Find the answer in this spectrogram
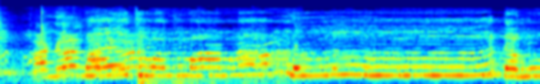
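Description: A woman singing a Tày-Nùng folk song into a microphone. After a few short wavering phrases she holds one long steady note from about a second in and ends it with a sharp upward slide near the end.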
